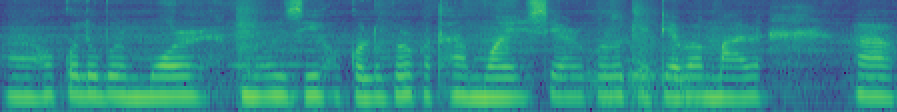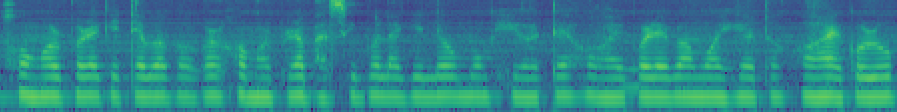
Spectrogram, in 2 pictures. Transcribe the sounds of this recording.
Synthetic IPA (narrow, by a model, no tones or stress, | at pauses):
xɔkɔlʊbʊɹmoɹmʊɹzixɔkɔlʊbʊɹkɔtʰamojsiaɹkɔɹʊ̃ketijabamaɹ | kʰɔŋɔɹpɔɹaketijababakaɹxʰɔŋɔɹpɔɹabʱasibɔlaɡileʊmʊkhiɦɔtɛxɔɦajkɔɹɛbamojɦiɦɔtɛxɔɦajkɔɹʊ̃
